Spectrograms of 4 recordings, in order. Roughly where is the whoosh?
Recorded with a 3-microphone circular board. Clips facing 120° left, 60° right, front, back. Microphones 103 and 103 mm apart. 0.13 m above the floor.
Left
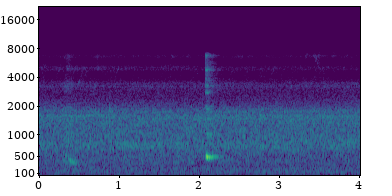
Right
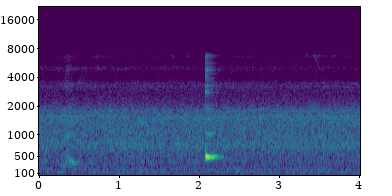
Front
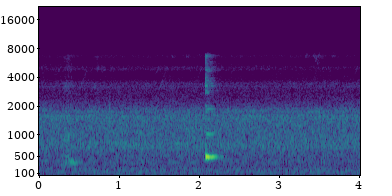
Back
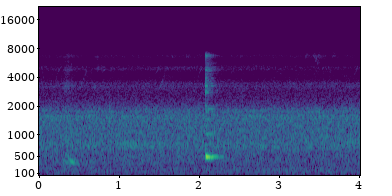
Ahead.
